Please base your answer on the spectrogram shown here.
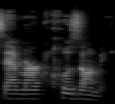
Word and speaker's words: Samer Khouzami: i just want to make sure that i pronounce his name correctly so the brand that i'll be talking about is sammer kozami well you did it's really good jose yes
